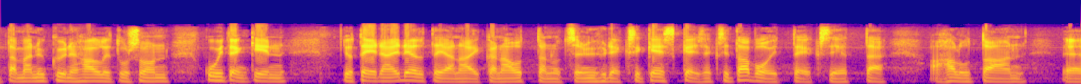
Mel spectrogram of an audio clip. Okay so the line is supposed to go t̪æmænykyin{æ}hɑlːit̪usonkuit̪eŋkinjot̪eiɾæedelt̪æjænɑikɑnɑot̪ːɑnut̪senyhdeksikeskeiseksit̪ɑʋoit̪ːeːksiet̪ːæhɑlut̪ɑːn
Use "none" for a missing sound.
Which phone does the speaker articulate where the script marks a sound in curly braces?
e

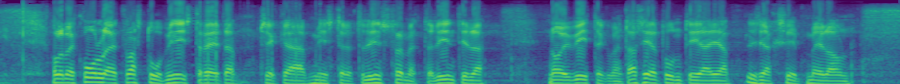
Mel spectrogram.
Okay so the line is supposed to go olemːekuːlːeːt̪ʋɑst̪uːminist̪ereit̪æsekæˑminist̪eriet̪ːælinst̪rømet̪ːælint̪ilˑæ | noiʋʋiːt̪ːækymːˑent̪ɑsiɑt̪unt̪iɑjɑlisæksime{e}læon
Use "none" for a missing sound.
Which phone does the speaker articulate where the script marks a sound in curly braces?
i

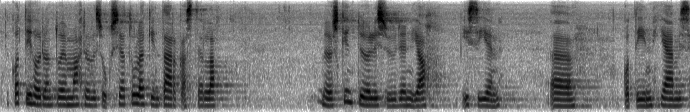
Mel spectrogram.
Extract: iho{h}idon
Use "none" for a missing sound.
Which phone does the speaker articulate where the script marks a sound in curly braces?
none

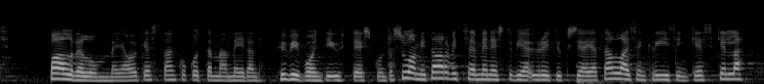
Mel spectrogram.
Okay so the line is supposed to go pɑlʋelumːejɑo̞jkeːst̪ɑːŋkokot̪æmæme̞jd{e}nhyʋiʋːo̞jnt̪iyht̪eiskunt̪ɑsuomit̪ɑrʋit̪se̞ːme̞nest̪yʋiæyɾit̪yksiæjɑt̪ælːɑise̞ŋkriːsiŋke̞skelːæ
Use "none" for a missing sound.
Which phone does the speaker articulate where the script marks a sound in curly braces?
æ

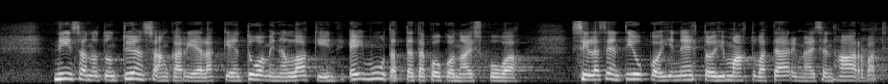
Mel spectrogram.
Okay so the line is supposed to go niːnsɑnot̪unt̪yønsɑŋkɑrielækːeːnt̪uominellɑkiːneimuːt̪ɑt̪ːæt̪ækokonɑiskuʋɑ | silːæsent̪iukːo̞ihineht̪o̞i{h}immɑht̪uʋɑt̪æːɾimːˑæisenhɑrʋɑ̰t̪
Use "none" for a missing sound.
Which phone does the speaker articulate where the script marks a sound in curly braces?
h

